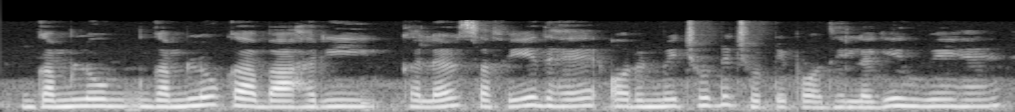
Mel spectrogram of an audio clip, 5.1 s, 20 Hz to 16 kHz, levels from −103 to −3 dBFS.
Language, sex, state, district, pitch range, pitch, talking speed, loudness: Hindi, female, Uttar Pradesh, Lalitpur, 205-230 Hz, 215 Hz, 175 wpm, -15 LUFS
